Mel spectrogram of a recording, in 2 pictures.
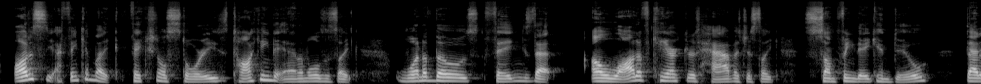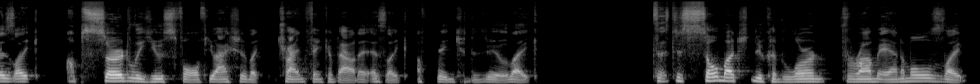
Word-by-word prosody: Honestly, 205 +7 +6
I - - -7
think 185 +2 -5
in, 235 - -3
like, - - -2
fictional 150 +1 -2
stories, 135 +2 -1
talking 155 +9 0
to 180 - -2
animals 135 +3 -1
is, 135 -2 -6
like, - - -4 0.3
one 155 +3 +1
of 180 -1 +2
those 155 -4 +4
things 145 +2 -3
that - - +3 0.4
a 150 +1 +7
lot 140 -2 +6
of 195 - -1
characters 160 -4 -1
have, 125 +2 0
it's, 140 - -5
just, 130 -1 -4
like, 120 -2 -5 0.2
something 145 0 0
they 130 -1 +1
can 130 -2 -6
do, 125 - -3 0.3
that 150 -1 +6
is, 140 -1 +2
like, 135 - -1 0.3
absurdly 150 -3 +5
useful 125 -3 -2
if 110 - -13
you - - -1
actually, 120 +3 -3
like, 110 -2 -5 0.2
try, - - 0
and 120 +2 -7
think 120 -1 -9
about - - -4
it - - -7
as, - - -7
like, - - -9
a - - -10
thing 120 -2 -5
to - - -16
do, 105 0 -7
like - - -4 1.2
there's, 145 -3 -4
just, 160 -4 +1
so 170 +1 +5
much 160 -1 +3
you 150 -5 0
could 130 -3 -6
learn 125 +2 0 0.2
from 125 0 0
animals 135 +4 -2
like 105 -4 -2
140 Hz, 185 wpm, -24 LUFS, 125-150 Hz, 1.2 s, a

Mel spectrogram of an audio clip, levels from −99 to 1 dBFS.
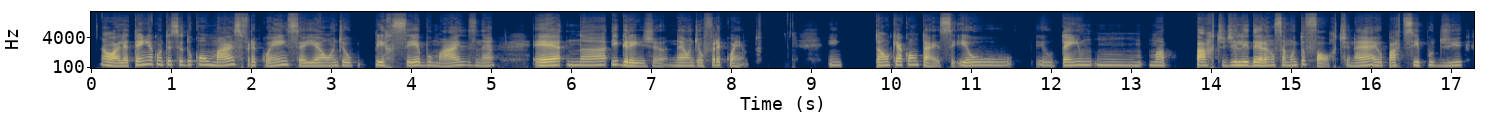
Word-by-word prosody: Olha, 175 -4 +6
tem 215 +8 +3
acontecido 235 -2 -3
com 230 -1 +1
mais 210 +4 +2
frequência 205 -2 -3
e 180 +1 -2
é 175 0 +2
onde 180 +2 -4
eu 185 -1 -6 0.2
percebo 195 -1 -1
mais, 180 +4 -1
né, 185 +1 -7 0.5
é 200 +3 +8
na 210 0 -1
igreja, 175 -8 0
né, 180 0 -2
onde 180 0 -4
eu - - -4
frequento. 195 +3 -4 1.0
Então 200 -1 -4
o - - -9
que - - -2
acontece, 225 +1 +1
eu 195 +1 -5 0.3
eu 195 -3 -11
tenho 210 +2 +1
um 200 -2 -9
uma 195 -1 -3 0.3
parte 195 0 +5
de 200 +3 -1
liderança 200 -1 +3
muito 200 +6 -6
forte, 215 -4 -4
né. 185 +5 +3
Eu 190 - -6
participo 190 +2 -3
de 180 +3 -8
195 Hz, 130 wpm, -23 LUFS, 185-210 Hz, 1.0 s, é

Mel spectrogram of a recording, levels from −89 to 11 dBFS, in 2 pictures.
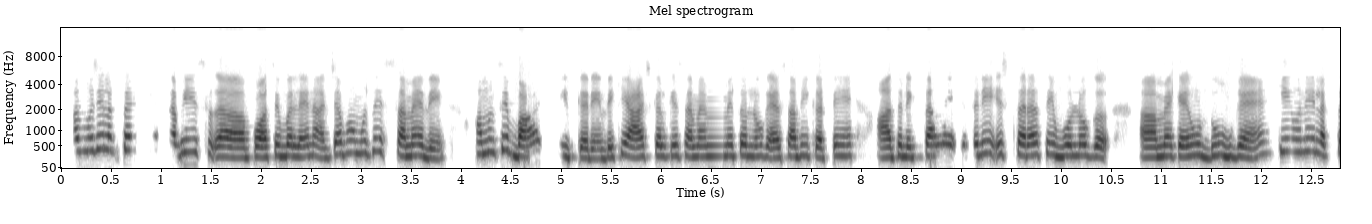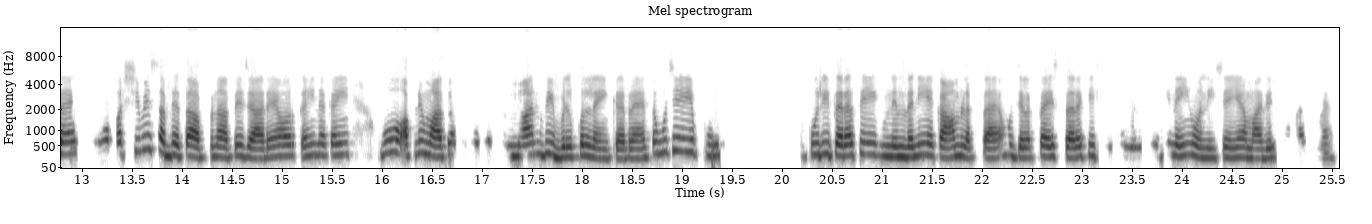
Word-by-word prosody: अब 360 - -3
मुझे 390 +3 -5
लगता 395 +1 -2
है 390 - 0 0.4
तभी 340 +4 -4
स 235 -6 +3
पॉसिबल 250 +1 +3
है 245 - +2
ना, 255 -4 -3
जब 295 +8 -3
हम 320 -1 -5
उसे 355 +3 -7 0.2
समय 265 +1 +3
दें, 215 -3 -2 0.4
हम 305 +2 -1
उनसे 345 +3 -4
बातचीत 255 -1 +1
करें। 210 -2 -2
देखिए 235 +5 -1
आजकल 250 +2 +1
के 260 +1 -3
समय 250 0 -1 0.2
में 265 0 -1
तो 275 +1 +2
लोग 250 -1 -5
ऐसा 230 +3 +2
भी 265 +2 -4
करते 230 +2 0
हैं, 265 0 -5 0.3
आधुनिकता 240 +2 +1
में 275 +1 -3
इतनी 275 +4 -6
इस 290 - -6
तरह 275 +1 +4
से 290 0 -7
वो 260 +1 +2
लोग 265 -2 -2
अ, 235 0 -1
मैं 255 +1 +1
कहूँ 255 +2 +1
डूब 255 -2 0
गए 245 - +4
हैं 230 +7 -4
कि 360 0 -8
उन्हें 360 +1 -8
लगता 275 +3 0
है 300 - +1
कि 310 0 -9
वो 340 - -1
पश्चिमी 360 +8 -5
सभ्यता 275 - +5
अपनाते 240 +2 +1
जा 220 -3 +5
रहे 230 +2 -1
हैं 255 - +1
और 265 0 +2
कहीं 250 +3 -2
न 275 - -2
कहीं 285 +2 -2 0.3
वो 335 +2 -2
अपने 300 +4 +1
मातृभाषा 290 +3 +1
से 255 -4 -6
मान 270 +2 +1
भी 300 - -1
बिल्कुल 240 +3 +3
नहीं 215 -3 -2
कर 210 -2 +1
रहे 215 0 -1
हैं। 220 - -3
तो 310 - -4
मुझे 370 +3 -4
ये 345 - -1
पूछ 270 -4 -6 0.9
पूरी 285 +1 -2
तरह 270 +1 +8
से 295 +1 -5
एक 275 - -7
निंदनीय 245 +3 +4
काम 240 +2 +4
लगता 225 -1 0
है, 220 +4 -1
मुझे 245 -4 -1
लगता 230 +3 0
है 245 - +5
इस 250 - -2
तरह 230 +1 +5
की 265 +1 -4
चीज़ें 465 - -20
बिल्कुल 460 - -12
भी 265 +3 -3
नहीं 270 +3 -1
होनी 225 -4 -1
चाहिए 235 0 -2
हमारे 215 -1 0
समाज 210 -2 -14 0.2
में। - - -12
260 Hz, 230 wpm, -22 LUFS, 235-290 Hz, 0.9 s, तरह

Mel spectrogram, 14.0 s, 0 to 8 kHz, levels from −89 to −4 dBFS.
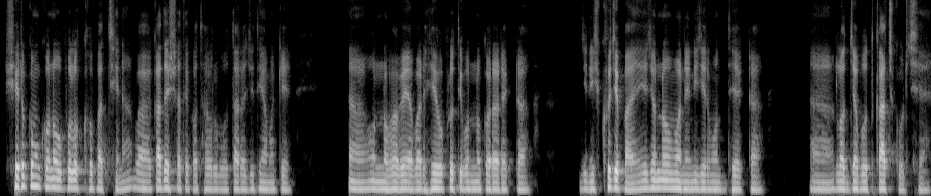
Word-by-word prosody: সেরকম 155 +1 +4
কোন 140 -1 +3
উপলক্ষ্য 130 -1 +1
পাচ্ছি 115 +1 -3
না - - -4 0.2
বা 120 - 0 0.2
কাদের 125 0 +3
সাথে 120 -1 -2
কথা 110 0 -6
বলব? 110 0 -4 0.2
তারা 110 -1 0
যদি 110 +1 -6
আমাকে 105 +1 -5 1.0
আ - - 0 0.3
অন্যভাবে 110 0 +2
আবার 110 0 +1
হেয় 115 0 +4
প্রতিপন্ন 115 -2 +1
করার 110 -1 +3
একটা 105 -1 -5 0.9
জিনিস 115 -2 -1
খুঁজে 130 -2 +6
পায়। 105 0 +2
এজন্য 125 +1 +3 0.2
মানে 115 -1 +3
নিজের 110 0 0
মধ্যে 110 0 -4
একটা 105 0 -6 0.9
আ - - -3 0.4
লজ্জাবোধ 115 0 +2
কাজ 115 -1 +5
করছে। 95 +1 -7
115 Hz, 135 wpm, -25 LUFS, 110-120 Hz, 1.0 s, খুঁজে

